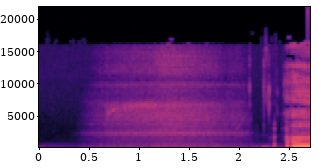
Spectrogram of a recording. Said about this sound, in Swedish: Så gör dig redo, så ska vi börja. Andas in.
